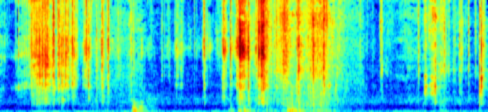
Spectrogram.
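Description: A metal blade scrapes across a solid blue bar of dry soap, pre-scored into a grid and held in the hand, cutting off small cubes that fall away. Bright, dry, crunchy scraping and crackling comes in several bursts, with sharp crisp snaps standing out near the middle and a few lighter clicks at the end.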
